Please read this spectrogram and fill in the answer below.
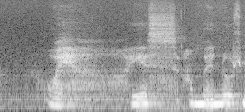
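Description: Speech only: a woman's voice speaking softly, starting after a short pause about half a second in.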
